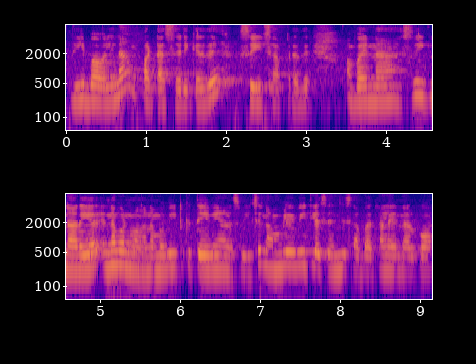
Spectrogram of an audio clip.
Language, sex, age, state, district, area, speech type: Tamil, female, 45-60, Tamil Nadu, Cuddalore, rural, spontaneous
